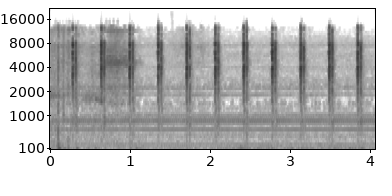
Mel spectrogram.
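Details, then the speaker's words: Diesel heater installed in a skoolie bus: sharp, evenly spaced clicks from the fuel dosing pump over a faint hum as it runs dry; pickup not reaching fuel in the tank, so no fuel drawn yet. "she's trying to get some fuel just my luck it's just not reaching in the tank"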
